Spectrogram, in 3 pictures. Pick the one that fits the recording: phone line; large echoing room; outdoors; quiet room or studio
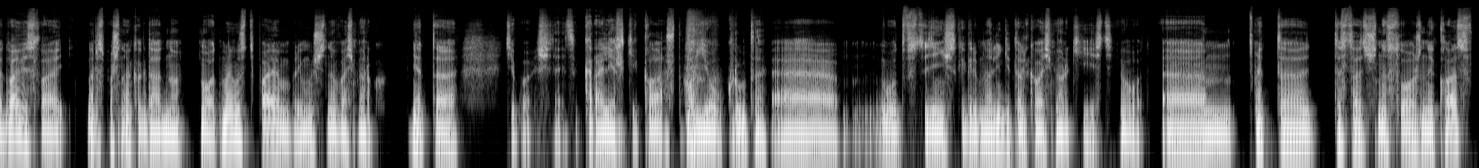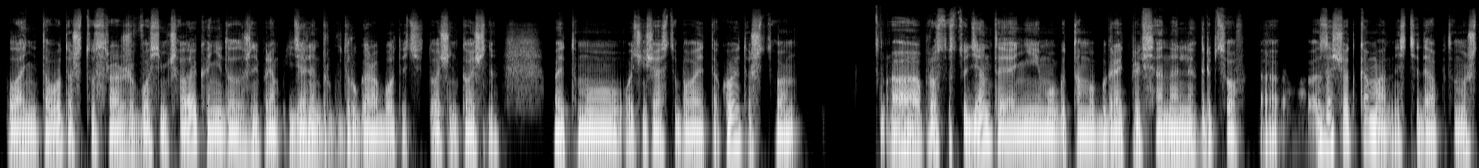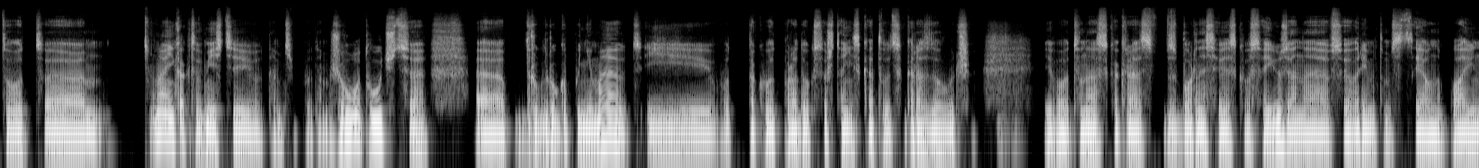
quiet room or studio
